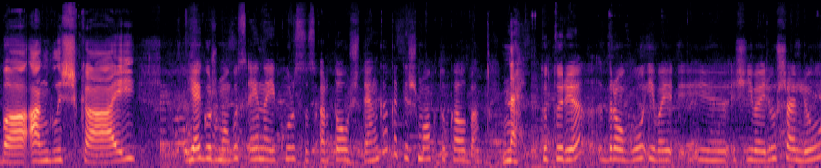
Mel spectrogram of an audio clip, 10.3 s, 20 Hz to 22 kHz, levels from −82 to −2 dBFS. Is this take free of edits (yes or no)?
no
